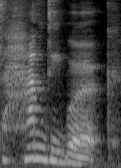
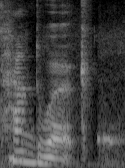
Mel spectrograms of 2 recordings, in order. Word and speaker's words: handiwork: um the next one it's handiwork not hand work handy work candy work yeah so if it's somebody's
